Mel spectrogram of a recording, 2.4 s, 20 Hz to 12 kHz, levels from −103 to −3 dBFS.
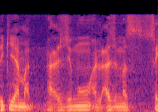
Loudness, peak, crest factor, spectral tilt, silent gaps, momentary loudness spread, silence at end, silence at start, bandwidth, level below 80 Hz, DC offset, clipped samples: -25 LUFS; -8 dBFS; 18 dB; -6 dB/octave; none; 7 LU; 0 s; 0 s; 7.8 kHz; -50 dBFS; under 0.1%; under 0.1%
